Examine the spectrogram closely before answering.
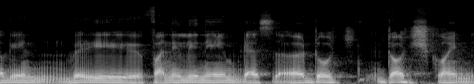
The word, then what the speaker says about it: Dogecoin: Dogecoin, again very funnily named as Dogecoin. It's not DJ. I mean, it's pronounced as J, not as G, right?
